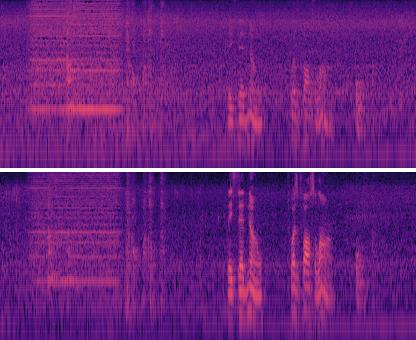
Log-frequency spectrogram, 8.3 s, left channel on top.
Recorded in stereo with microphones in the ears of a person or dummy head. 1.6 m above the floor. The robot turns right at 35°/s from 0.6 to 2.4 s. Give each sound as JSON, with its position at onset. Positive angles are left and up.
{"t": 2.5, "sound": "a zipper", "side_deg": 10, "distance_m": 2.5}
{"t": 4.5, "sound": "a man speaking", "side_deg": -55, "distance_m": 0.5}
{"t": 7.1, "sound": "dripping", "side_deg": 0, "distance_m": 2.5}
